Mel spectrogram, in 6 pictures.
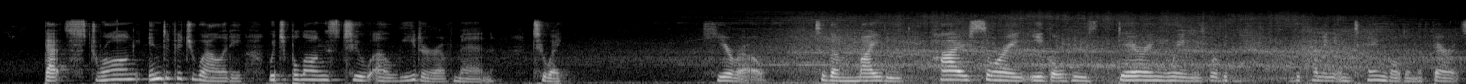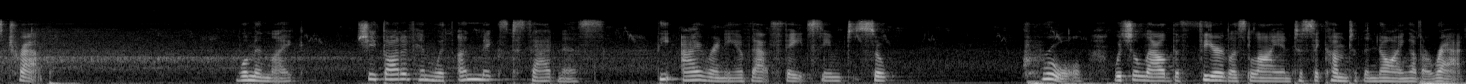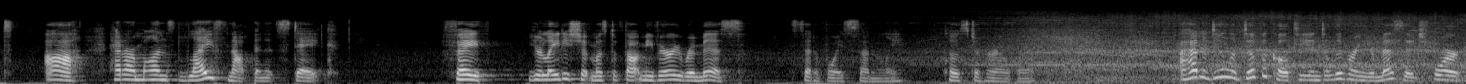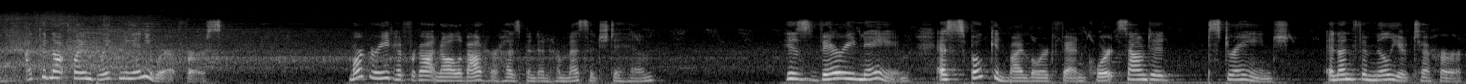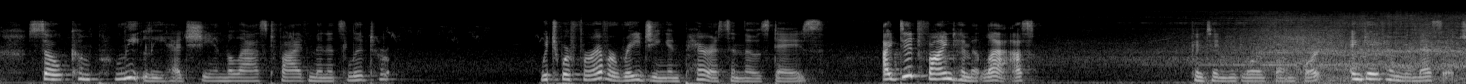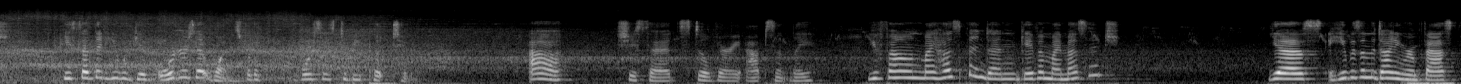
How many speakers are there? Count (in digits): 1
